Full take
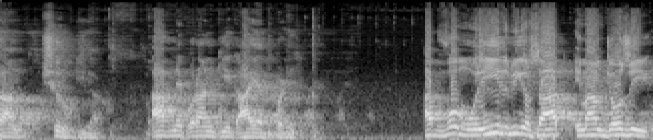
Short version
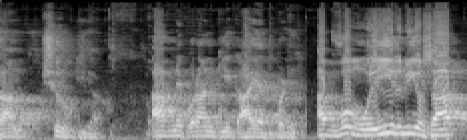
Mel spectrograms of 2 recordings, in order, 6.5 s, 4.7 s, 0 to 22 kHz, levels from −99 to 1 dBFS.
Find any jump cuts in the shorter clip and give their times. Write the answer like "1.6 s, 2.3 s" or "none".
3.0 s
